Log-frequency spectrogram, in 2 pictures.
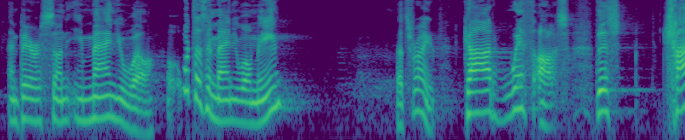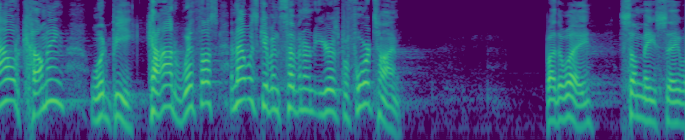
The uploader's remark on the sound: Faith Baptist Church in Hamilton, NJ.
